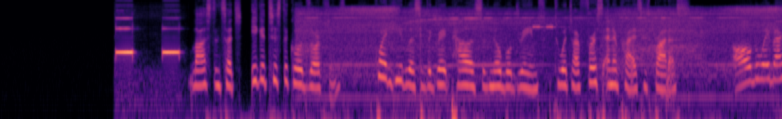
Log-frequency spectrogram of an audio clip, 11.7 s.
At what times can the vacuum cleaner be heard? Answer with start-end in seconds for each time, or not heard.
4.4-11.6.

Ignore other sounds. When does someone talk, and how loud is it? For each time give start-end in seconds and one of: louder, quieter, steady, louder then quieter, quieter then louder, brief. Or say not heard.
2.9-10.3 steady
10.9-11.6 brief.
